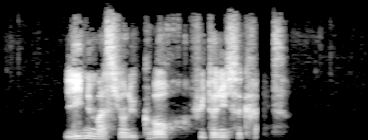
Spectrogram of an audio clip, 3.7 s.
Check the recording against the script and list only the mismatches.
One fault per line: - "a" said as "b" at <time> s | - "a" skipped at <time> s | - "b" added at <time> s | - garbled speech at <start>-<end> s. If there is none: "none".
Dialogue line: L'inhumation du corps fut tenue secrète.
none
